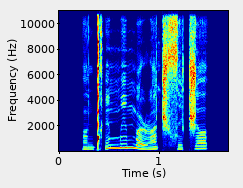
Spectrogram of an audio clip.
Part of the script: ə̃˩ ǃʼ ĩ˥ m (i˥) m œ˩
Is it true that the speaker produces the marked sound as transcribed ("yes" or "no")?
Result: yes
